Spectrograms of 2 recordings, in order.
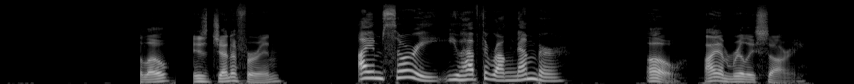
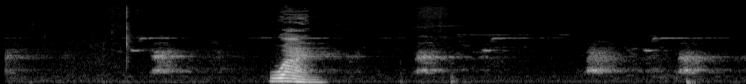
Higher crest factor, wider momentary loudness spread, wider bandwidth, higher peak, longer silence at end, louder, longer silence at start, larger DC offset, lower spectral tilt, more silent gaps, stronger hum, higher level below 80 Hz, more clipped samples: second, 18 dB vs 26 dB; second, 12 LU vs 27 LU; about the same, 17.5 kHz vs 16.5 kHz; second, -10 dBFS vs -2 dBFS; about the same, 0.5 s vs 0.4 s; second, -27 LUFS vs -23 LUFS; first, 1.4 s vs 1.25 s; neither; second, -5 dB/octave vs -6.5 dB/octave; first, 1.77-1.92 s, 2.88-3.27 s, 6.05-6.35 s, 6.88-6.97 s vs none; neither; about the same, -58 dBFS vs -60 dBFS; neither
